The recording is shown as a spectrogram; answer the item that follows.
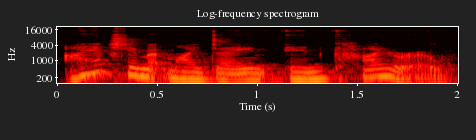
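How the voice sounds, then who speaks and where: A woman in her fifties from England, telling her story in a relaxed, chatty podcast conversation with frequent ums. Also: on the low side, brisk. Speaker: podcast co-host.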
